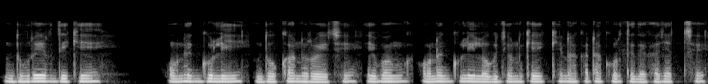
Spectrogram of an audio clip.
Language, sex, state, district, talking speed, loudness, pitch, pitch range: Bengali, male, West Bengal, Paschim Medinipur, 110 wpm, -14 LUFS, 135 Hz, 125-135 Hz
